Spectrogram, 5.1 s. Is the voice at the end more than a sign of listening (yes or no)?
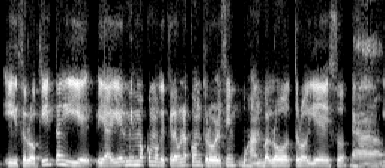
no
